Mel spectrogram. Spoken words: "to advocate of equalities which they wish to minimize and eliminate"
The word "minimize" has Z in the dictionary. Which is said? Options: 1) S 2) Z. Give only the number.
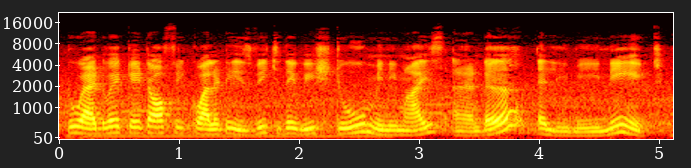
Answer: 2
